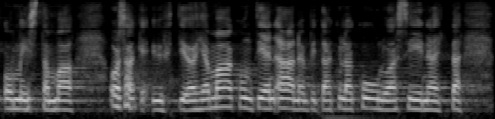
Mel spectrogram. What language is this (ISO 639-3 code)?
fin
